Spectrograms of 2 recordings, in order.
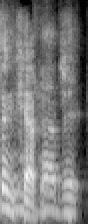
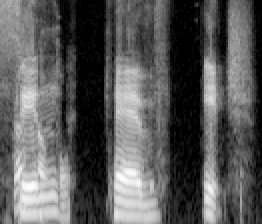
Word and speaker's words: Sienkiewicz: It's Sienkiewicz. It's Sienkiewicz. Okay. If you actually go to his website, he actually phonetically puts it on there. Really? It says Sin Kev Itch. Yeah, correct.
